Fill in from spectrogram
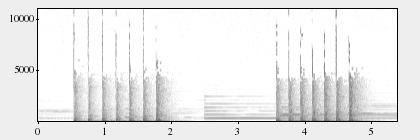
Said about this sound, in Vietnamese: thình lình có ai đó đập cửa gấp gáp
